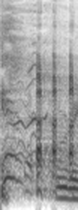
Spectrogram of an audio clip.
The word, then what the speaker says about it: Uri: Uri is the right pronunciation. Always call the devil by his right name. Uri.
